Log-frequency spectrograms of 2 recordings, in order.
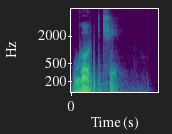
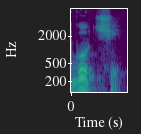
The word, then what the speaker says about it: Gucci: Se scriviamo una I o una E dietro la C, produciamo il suono C. In questo caso, per scrivere la parola Gucci, ovviamente abbiamo bisogno della lettera I, quindi Gucci.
